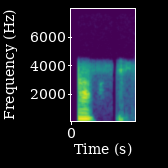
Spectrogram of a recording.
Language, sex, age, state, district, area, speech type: Assamese, male, 30-45, Assam, Morigaon, rural, conversation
